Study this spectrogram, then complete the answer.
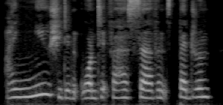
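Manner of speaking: plain reading voice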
